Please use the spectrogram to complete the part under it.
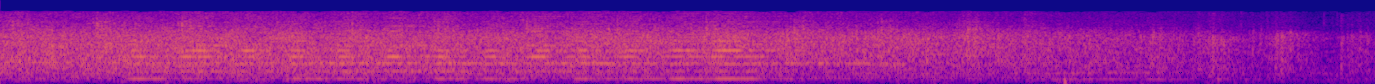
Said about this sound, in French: Je suis bien conscient que tout le monde n'a pas acclamé, mais j'aurais aimé que tout le monde acclame.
